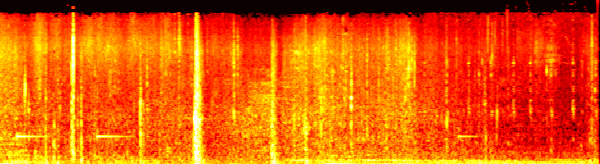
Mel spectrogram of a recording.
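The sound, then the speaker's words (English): A car fueled with straw-based cellulosic ethanol gives a few clicks and two door thumps. A low, steady engine rumble then starts and continues, with no voices. “Well, all right, we got straw in the fuel tank. Let's go for a ride.”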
